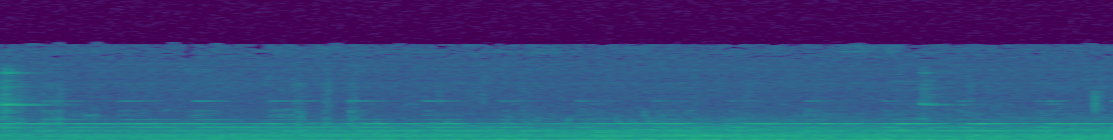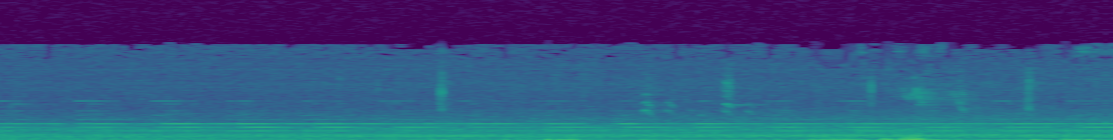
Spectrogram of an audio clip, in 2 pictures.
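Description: Distant train approaching: a low rumble that grows steadily louder over the last few seconds.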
